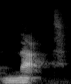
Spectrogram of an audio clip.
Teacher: Esta O tiene como una caída de A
